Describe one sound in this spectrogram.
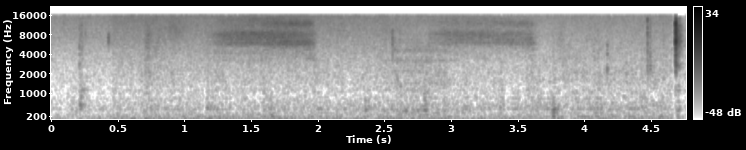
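A marker squeaks across a board.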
